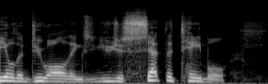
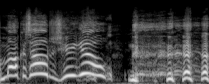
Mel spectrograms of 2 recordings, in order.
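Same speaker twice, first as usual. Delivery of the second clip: very high, squeaky cartoon-mouse voice. Retelling what Andre called out during a play, imitating Andre's super high voice. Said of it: "sounds like Mickey Mouse".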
